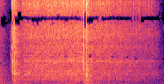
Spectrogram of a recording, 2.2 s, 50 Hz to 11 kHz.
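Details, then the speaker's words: Delco Remy 29MT 12V clockwise starter off a skoolie, bench-tested: two sharp clicks with only a brief faint whir; the solenoid has failed internally and isn't making the electrical connection to spin the motor. "okay so this has failed internally it's not making the electrical connection we would hear the buzzer buzz and it's not buzzing"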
